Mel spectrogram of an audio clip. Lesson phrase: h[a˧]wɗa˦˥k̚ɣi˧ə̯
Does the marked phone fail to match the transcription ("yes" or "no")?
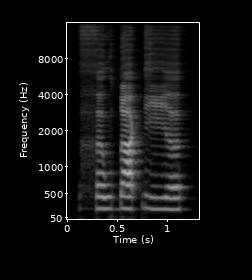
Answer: yes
